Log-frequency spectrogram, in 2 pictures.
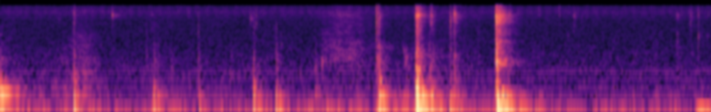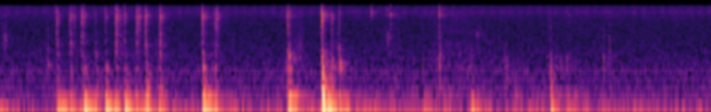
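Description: Computer keyboard being typed on in irregular clusters of key clicks, with a few harder keystrokes about three to four seconds in.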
